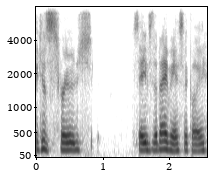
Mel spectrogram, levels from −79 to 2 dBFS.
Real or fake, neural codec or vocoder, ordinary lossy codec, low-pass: fake; codec, 24 kHz, 3 kbps, HILCodec; Opus, 24 kbps; 7.2 kHz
